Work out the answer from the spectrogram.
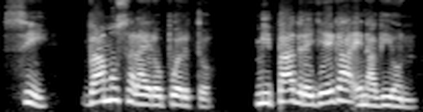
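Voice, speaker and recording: A woman playing a young traveller on her way to the airport, reading clearly in a scripted language-lesson dialogue. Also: medium pitch, animated, slow, no room sound, studio quality. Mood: friendly.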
